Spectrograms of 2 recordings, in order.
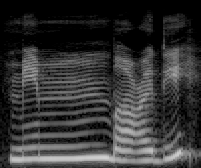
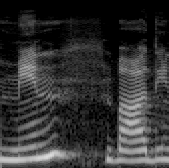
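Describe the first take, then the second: First: The first word ends in an m sound. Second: The first word ends in an n sound. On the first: The speaker calls it right. "नून को मीम के साथ बदल देंगे, मिम बादी पढ़ेंगे" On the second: The speaker calls it wrong. "मिन बादी नहीं"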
